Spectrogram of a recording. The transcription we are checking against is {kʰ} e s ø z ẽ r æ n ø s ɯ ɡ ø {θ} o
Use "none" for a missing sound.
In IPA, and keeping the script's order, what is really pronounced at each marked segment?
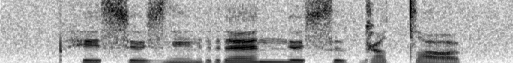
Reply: pʰ, tˤ

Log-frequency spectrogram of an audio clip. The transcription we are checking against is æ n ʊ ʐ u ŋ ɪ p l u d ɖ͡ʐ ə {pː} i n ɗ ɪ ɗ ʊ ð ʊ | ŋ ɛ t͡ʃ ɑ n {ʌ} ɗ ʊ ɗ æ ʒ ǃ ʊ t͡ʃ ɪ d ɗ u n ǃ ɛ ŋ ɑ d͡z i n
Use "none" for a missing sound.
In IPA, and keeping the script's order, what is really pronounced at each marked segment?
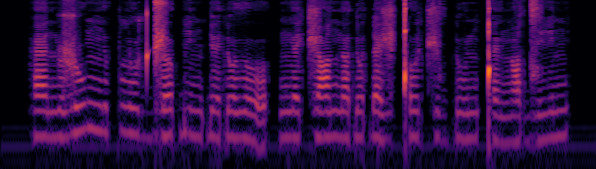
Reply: ɓ, ʌ

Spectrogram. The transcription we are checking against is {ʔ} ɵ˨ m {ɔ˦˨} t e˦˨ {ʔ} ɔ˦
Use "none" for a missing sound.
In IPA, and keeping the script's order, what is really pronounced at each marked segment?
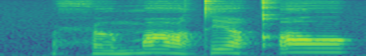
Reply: ħ, ɑ˦˨, qʼ

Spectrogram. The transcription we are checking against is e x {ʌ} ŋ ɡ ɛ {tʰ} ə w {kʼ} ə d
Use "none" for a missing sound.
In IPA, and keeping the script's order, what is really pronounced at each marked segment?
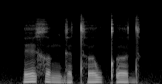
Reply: ə, tʰ, kʼ

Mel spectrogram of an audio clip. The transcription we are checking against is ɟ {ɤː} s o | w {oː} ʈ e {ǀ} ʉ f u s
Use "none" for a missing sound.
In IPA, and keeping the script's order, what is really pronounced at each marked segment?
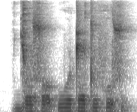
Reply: ɵː, uː, t

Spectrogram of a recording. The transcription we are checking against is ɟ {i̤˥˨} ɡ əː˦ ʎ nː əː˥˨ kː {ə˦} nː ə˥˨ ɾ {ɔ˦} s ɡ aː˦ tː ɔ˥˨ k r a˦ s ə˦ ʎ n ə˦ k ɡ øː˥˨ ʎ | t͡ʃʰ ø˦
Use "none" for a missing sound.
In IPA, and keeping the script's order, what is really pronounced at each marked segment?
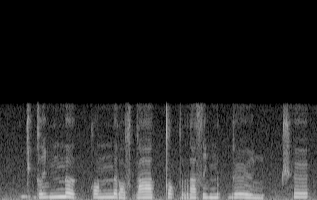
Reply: i̤˥˨, ɔ˦, ɔ˥˨

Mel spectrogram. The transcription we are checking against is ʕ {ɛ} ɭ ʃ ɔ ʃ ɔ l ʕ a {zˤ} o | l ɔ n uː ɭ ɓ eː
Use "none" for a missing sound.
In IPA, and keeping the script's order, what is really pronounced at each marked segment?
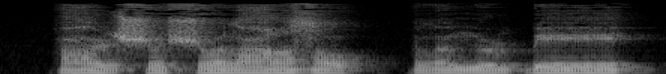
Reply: ɘ, zˤ

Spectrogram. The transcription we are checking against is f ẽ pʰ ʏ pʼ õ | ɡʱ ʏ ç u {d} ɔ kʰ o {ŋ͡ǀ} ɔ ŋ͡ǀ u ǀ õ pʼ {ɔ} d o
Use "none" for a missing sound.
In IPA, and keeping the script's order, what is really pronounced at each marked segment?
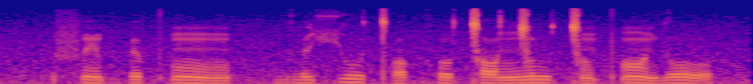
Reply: tʼ, ǀ, ɔ̃

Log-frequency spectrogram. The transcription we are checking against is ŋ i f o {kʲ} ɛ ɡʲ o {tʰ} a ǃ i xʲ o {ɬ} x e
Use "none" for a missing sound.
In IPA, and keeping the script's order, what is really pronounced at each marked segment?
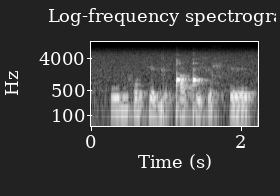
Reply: kʲ, ǃ, ɬ

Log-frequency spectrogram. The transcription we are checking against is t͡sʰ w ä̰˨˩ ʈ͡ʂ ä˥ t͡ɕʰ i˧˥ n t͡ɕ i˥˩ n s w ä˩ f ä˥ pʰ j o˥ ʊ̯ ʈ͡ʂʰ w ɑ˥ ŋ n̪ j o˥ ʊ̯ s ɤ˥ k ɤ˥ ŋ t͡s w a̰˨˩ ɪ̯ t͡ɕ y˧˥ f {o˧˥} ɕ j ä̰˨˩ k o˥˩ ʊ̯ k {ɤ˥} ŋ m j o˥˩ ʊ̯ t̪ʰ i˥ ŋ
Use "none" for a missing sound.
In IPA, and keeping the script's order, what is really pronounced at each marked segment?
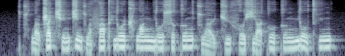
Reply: ɤ˧˥, ɤ˥

